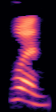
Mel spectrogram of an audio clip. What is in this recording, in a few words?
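"Wèn", Chinese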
